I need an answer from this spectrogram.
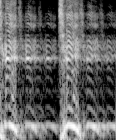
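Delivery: scornful tutting sound.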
